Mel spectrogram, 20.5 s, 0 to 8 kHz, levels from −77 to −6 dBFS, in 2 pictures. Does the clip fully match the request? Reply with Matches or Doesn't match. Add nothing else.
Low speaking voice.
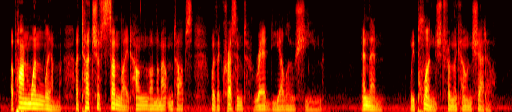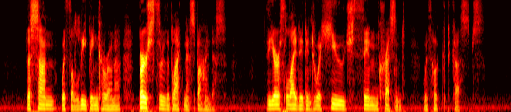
Matches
